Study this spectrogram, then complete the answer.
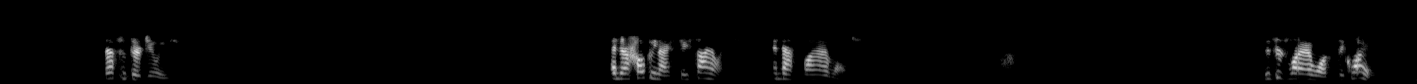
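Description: A young woman speaks calmly, in short bursts.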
